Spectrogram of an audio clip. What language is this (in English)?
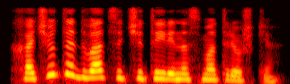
Russian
